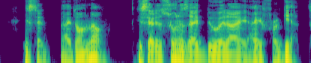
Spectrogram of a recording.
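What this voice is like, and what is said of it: Put-on vaguely Romanian accent. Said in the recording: “He probably said it with a German accent as opposed to the vaguely Romanian accent I'm using”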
